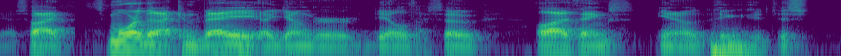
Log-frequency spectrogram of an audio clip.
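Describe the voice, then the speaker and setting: The man's very deep, low voice shows big swings in loudness. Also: ordinary pitch variation, moderate pace. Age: 70s. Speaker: real estate agent, company founder. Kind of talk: casual chat.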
